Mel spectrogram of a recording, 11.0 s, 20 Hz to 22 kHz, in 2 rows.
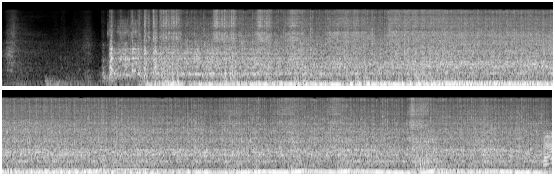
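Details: Barn-find Austin-Healey Sprite, first start after fitting a new fuel pump to replace the 60-year-old unit: silence, then the engine catches about a second in and settles straight into a steady, even idle with no stumbling.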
